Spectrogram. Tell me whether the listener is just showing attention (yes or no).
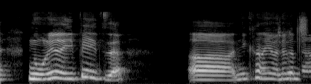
yes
